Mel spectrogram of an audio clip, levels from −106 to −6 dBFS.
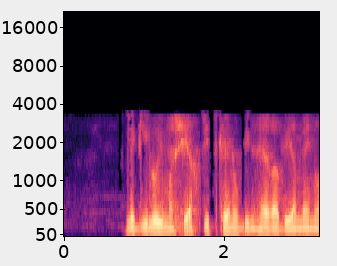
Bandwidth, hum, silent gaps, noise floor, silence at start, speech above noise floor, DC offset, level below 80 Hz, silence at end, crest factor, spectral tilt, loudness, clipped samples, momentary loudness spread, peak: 3.5 kHz; none; none; -62 dBFS; 0.8 s; 47 dB; under 0.1%; -34 dBFS; 0 s; 16 dB; -13 dB/octave; -17 LUFS; under 0.1%; 5 LU; 0 dBFS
